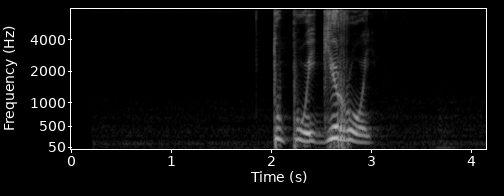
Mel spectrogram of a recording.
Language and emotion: Russian, angry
